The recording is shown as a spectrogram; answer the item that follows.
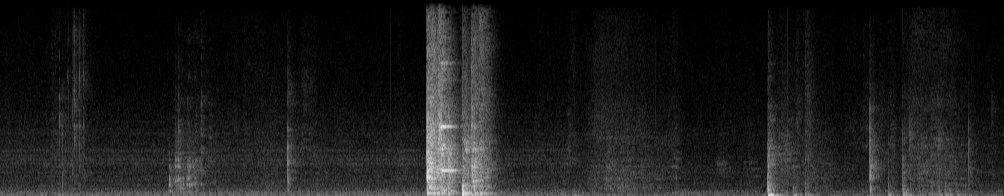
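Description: Kitchen utensils and dishes clattering on a wooden table: a loud, ringing clatter of two or three quick strikes a little over four seconds in, then a single thump and a few lighter knocks near the end.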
